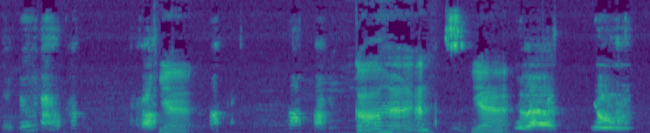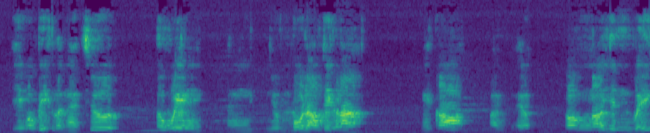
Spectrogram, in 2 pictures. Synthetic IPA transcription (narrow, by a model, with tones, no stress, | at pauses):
ti˨˧˩ɗɨ˨˦ənaː˨˩wxə˧wŋ͡mɗɔ˨˦ɲaː˨˩kɔ˨˦˧ɔ˨˦a˨˧˩kɔ˨˦ɦaː˧ʔa˧jŋjaː˨˩ɲɨ˧laː˨˩ | ɲu˧ | i˨ʔŋ͡mkɔ˧nɓi˦˥ət̚laː˨˩ŋaː˨˩jt͡ɕɨ˧ə | ɔ˨˦kwɛ˧nʰ | a˨˩ŋɲɨ˧ɓo̰˧˨˦lə˨˩wt̪ʰi˧kːɗɔ˨˦ | ŋa˨˩jkɔ˨˦ | maː˨˩ʔɛ˧ | kɔ˧nnɔ˨˦jsï˧ŋvḭ˧˩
